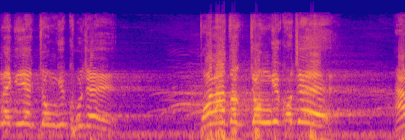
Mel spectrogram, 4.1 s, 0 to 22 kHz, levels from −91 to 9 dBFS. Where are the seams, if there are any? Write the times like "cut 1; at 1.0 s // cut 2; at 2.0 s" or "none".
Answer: none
